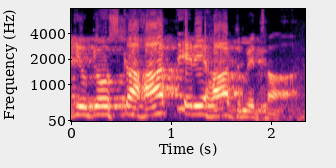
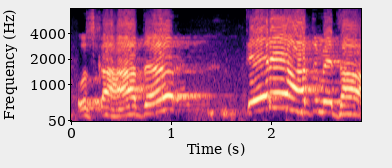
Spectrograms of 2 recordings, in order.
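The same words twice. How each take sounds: First: Said in the usual way. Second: تیرے thrown up high after a pause; emphatic repeat with تیرے leaping in pitch; stress on تیرے. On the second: Acted. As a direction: set up the phrase, then hit تیرے high and hard. Repeats reason, stressing whose hand.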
